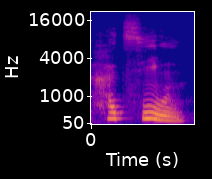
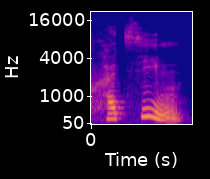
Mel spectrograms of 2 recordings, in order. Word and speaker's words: хотим: And all together we have "хотим," with the stress on the last syllable.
